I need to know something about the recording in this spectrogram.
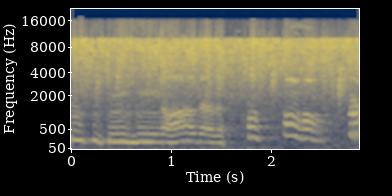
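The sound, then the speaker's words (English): Water runs steadily from a tap or shower, a continuous hiss, while a voice hums or speaks over it. “Did you just turn on some water someplace?”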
